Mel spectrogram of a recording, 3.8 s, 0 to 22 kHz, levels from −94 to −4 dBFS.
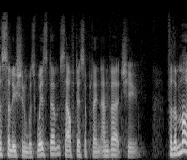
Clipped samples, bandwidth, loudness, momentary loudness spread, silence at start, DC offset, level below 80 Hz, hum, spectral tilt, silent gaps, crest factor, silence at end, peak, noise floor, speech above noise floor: under 0.1%; 16 kHz; -29 LUFS; 7 LU; 0 s; under 0.1%; -72 dBFS; none; -5.5 dB/octave; none; 18 dB; 0 s; -10 dBFS; -65 dBFS; 37 dB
